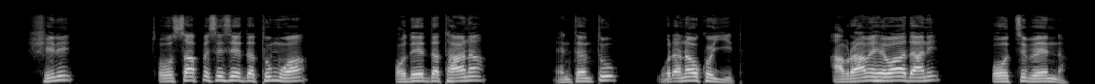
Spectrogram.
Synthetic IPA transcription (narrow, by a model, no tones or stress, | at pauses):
ʃɪn | t͡sʼo̞ːsːaːpːɛs̬ɪs̬e̞ːd̪ːɐt̪ʊmʊwaː | ʔɔd̪e̞ːd̪ːɐt̪aːnɐ | hɪ̰nt̪ːɛnt̪ːʊ | wɔ̰ɗɐnɐwkɔjːḭːt̪ɐ̥ | ʔɐbɾaːmɛhɛwaːd̪an | o̞ːt͡sːɪbɛɛnːɐ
